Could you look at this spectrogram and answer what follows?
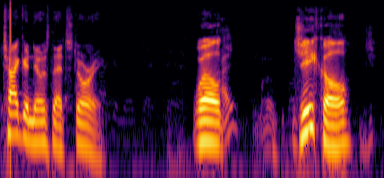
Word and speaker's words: Jekyll: Hyde Michael there's a tie-in there I don't think Tiger knows that story well gee Cole right is the way gertrude pronounces her last name and her brother was a friend of Robert Louis Stevenson who wrote who wrote dr.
